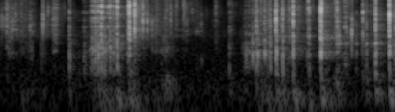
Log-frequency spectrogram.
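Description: A metal utility blade scrapes a thin, solid piece of dry green bar soap, and fine shavings fall off. The scraping comes as quick, bright, crisp crackling bursts with a short pause in the middle, dry and with almost no low end or ring.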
